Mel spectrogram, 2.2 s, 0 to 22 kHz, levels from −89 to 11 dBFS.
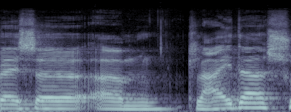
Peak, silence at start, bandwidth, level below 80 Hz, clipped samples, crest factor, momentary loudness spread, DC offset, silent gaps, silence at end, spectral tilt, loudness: -4 dBFS; 0 s; 14.5 kHz; -48 dBFS; under 0.1%; 12 dB; 6 LU; under 0.1%; none; 0 s; -5 dB/octave; -17 LUFS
